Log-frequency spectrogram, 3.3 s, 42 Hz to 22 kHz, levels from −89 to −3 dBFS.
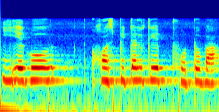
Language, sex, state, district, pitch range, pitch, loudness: Hindi, female, Bihar, East Champaran, 245-255 Hz, 250 Hz, -14 LUFS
